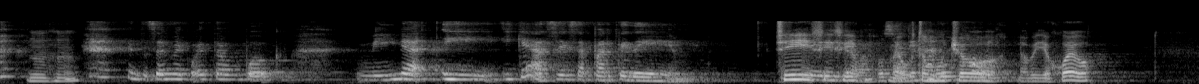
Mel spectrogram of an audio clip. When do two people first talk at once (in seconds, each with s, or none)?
7.9 s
